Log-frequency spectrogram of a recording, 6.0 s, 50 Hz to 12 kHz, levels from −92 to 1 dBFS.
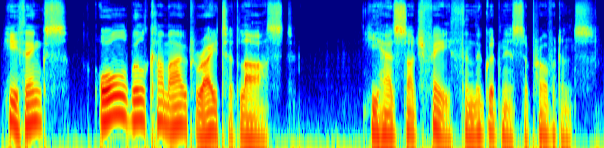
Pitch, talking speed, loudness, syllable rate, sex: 100 Hz, 180 wpm, -19 LUFS, 4.5 syllables/s, male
